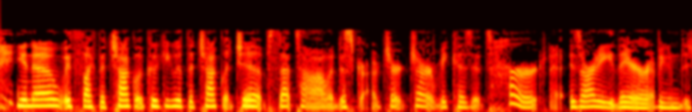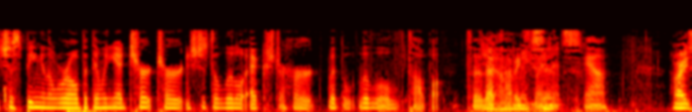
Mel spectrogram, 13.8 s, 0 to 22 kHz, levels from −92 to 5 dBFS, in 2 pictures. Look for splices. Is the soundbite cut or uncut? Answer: uncut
